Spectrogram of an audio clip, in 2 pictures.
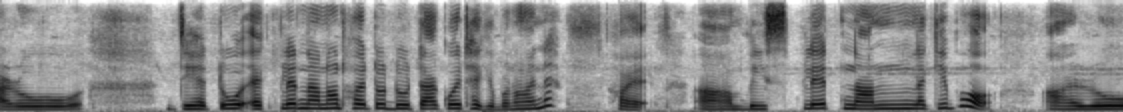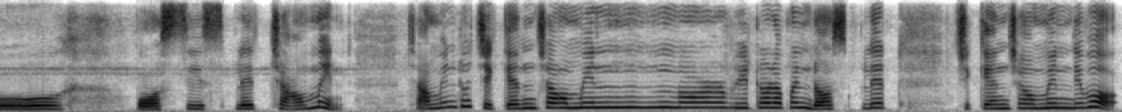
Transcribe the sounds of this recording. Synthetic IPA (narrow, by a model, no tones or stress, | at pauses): aɹu | ziɦɛtʊɛk̚pletnanɔthɔjtʊdutakojtʰakibɔnɔɦɔjnɛhɔjbispletnanlaɡibɔ | aɹu | pɔsisplet̚t͡ʃawmint͡ʃa̰wmintʊt͡ʃikɛnt͡ʃawminɔɹbʱitɔɹapunidɔsplett͡ʃikɛnt͡ʃawmindibɔ̰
